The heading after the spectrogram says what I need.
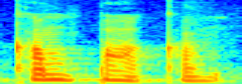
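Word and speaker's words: Champaca: Дальше я взяла от Левант Трусарди Чампака Эдиционе Мелесимата. Кстати, почему-то мне переводчик сказал, что Чампака читается по-итальянски как Кампака. Не знаю. Я на всякий случай прочитала Чампака.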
